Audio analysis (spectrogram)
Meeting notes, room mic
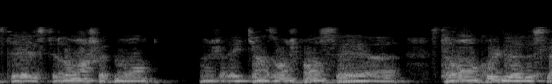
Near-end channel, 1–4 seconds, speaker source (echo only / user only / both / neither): echo only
